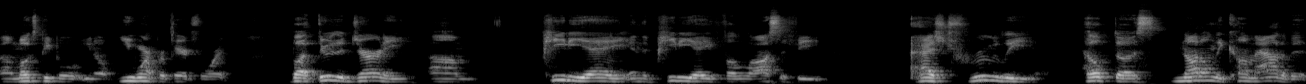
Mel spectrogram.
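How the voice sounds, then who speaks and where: A man with a slight Southern US accent, fairly high pitch, a fairly slow pace and big swings in loudness. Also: ordinary pitch variation. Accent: slight Southern twang. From US South. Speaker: dentist, practice owner. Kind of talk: podcast interview. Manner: casual, hesitant fillers.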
